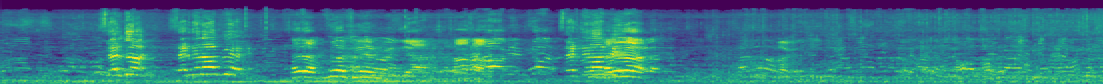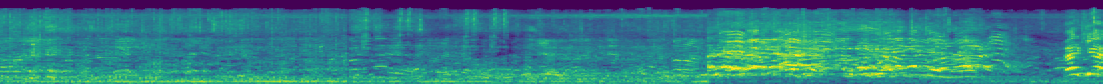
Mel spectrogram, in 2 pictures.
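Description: A crowd of fans chants and cheers outdoors.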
